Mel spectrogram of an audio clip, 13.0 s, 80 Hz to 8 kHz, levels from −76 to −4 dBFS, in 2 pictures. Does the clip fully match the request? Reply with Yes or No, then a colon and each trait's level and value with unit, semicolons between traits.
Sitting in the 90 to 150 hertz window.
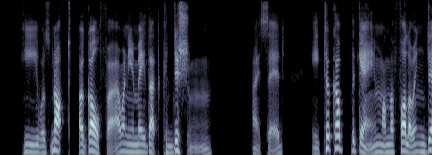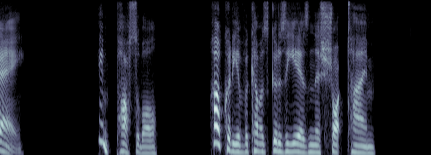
Yes: medium, 140 Hz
